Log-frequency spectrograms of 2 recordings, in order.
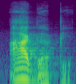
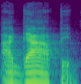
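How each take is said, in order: First: The stress is on the first syllable. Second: The stress is on the second syllable. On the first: The speaker calls it wrong. "a tônica está na primeira ... mas não é essa a pronúncia correta" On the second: The speaker calls it right. "a tônica é no Gá"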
